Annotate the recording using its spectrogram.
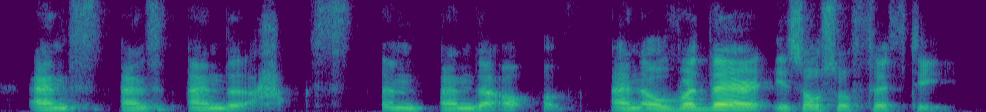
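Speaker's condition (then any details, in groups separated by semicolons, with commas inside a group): No condition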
